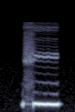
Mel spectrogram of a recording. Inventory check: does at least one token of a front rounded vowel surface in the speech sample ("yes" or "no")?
yes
